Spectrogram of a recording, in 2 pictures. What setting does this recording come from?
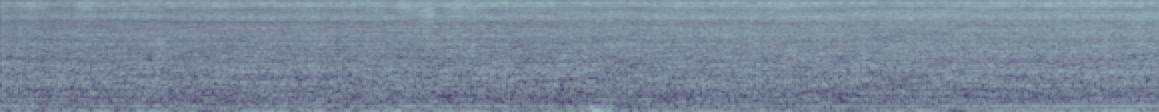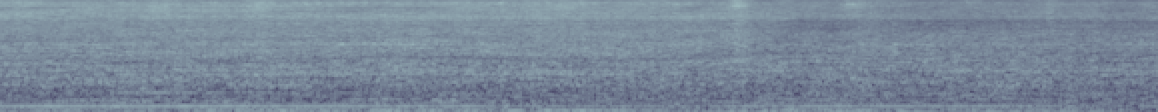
residential area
